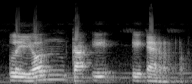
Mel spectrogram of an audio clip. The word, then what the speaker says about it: Leon Keer: Guerrilla art oleh seniman yang bernama Leon Keir atau Leon Keir. Leon Keer.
